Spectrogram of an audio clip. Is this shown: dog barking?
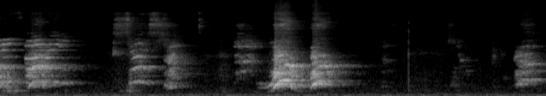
yes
